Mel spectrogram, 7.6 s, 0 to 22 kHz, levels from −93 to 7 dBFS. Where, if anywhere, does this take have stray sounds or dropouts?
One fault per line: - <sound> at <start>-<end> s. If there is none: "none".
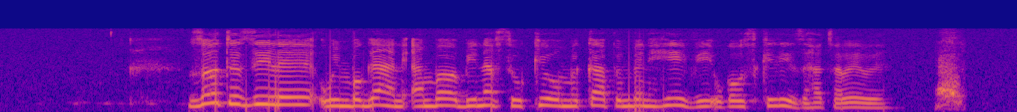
- bark at 7.0-7.3 s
